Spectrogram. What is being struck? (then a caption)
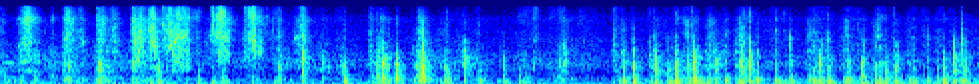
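Thin cotton t-shirt. Fingers scratch and pull at the chest of a thin, worn, light blue cotton t-shirt in fast, vigorous strokes. The result is a dense run of short, dry, bright rasping bursts with a soft low thump under each stroke. There is a brief quieter lull just past the midpoint before the scratching picks up again.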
